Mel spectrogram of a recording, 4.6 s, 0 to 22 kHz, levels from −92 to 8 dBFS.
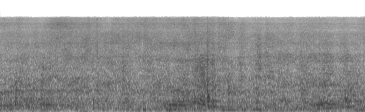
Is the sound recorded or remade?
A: remade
